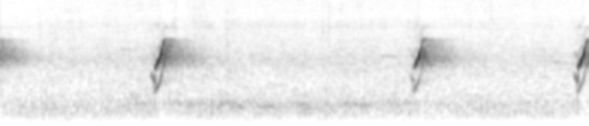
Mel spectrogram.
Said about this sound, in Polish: Obok, w paśmie trzcin nad jeziorkiem, można spotkać kropiatkę.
